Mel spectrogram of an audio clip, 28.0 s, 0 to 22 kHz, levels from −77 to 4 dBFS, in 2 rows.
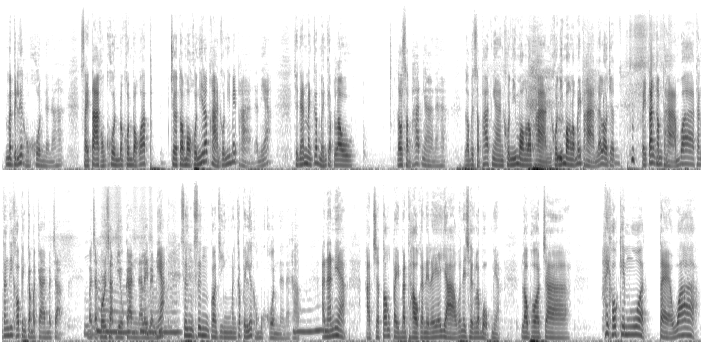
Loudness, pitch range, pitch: -24 LUFS, 115-150 Hz, 125 Hz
